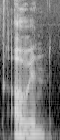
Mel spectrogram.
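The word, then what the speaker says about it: Eoghan: There's E-O-I-N or E-O-G-H-A-N. Now, how do you think that's pronounced? Owen. Yes, it is.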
